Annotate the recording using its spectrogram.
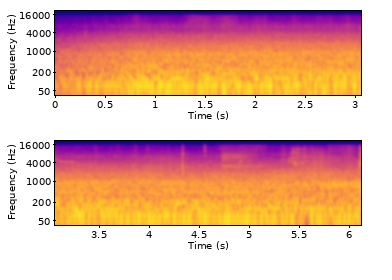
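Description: Steady low rumble of motor-vehicle noise that builds over the first second and then holds.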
